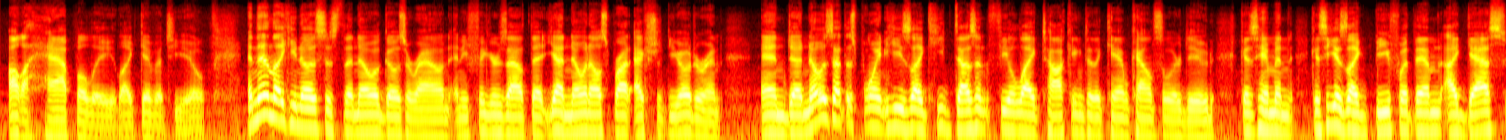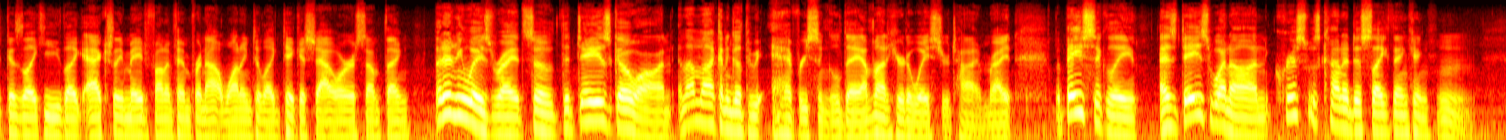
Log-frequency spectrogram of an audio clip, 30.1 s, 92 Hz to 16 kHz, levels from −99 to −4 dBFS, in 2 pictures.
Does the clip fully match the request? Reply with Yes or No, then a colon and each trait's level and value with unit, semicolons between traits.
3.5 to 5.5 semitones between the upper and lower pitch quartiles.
Yes: average, 5.2 semitones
